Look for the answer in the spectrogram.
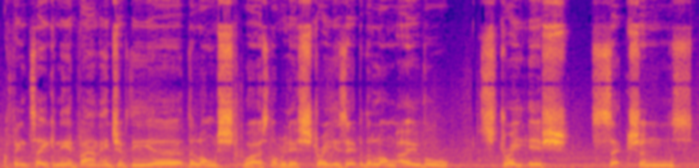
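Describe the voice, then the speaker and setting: Man, race commentator, snuffly nose, higher-pitched voice, car engine noise behind, chatty tag questions. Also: fairly even intonation, moderate pace. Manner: chatty, asks tag questions, drops low for asides. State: snuffly from hay fever. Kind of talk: live sim racing commentary.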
